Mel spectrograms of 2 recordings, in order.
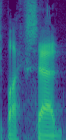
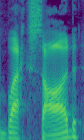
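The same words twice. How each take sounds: First: "Sad" with the short a of "cat"; short-a pronunciation. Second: "Sod" with an open ah vowel; ah-vowel pronunciation. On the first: Shown as a demonstration. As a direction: say "Sad" to rhyme with "bad". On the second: Retold or imitated. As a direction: say "Sod" to rhyme with "nod".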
